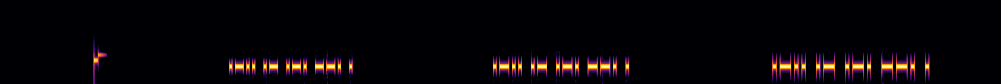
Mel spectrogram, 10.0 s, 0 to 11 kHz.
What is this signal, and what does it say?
Morse code, heard as a keyed tone, about 34 wpm, 700 Hz. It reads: LARGE LARGE LARGE
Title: Speed-Racing Top 200 Words 28wpm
